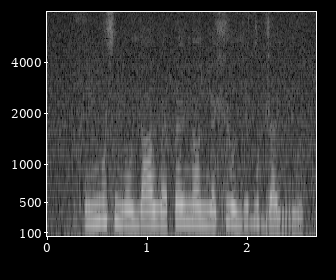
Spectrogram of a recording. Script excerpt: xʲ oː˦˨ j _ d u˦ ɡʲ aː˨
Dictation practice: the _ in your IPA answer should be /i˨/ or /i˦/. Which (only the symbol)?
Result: i˦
